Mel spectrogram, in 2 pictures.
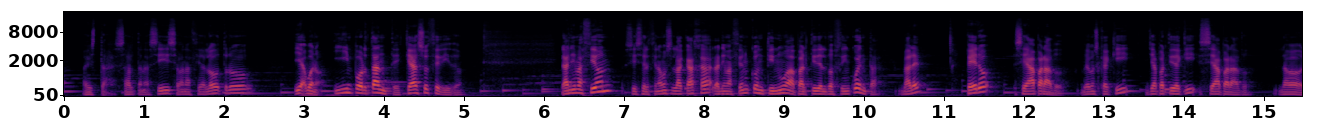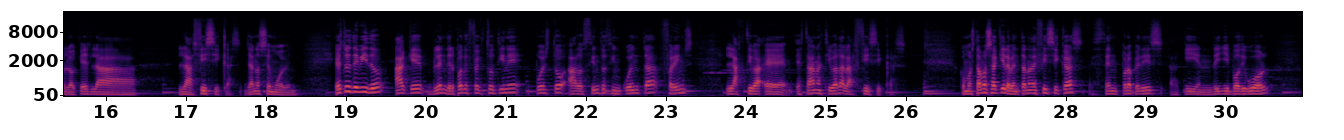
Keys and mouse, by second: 3.0 space, 4.0 click, 6.6 click, 7.4 click, 8.0-10.1 drag, 11.3-18.8 drag.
